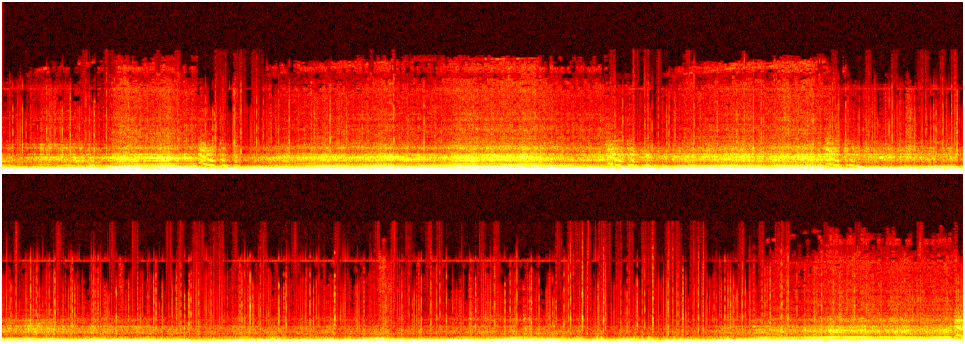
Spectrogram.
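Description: Car engine heard from inside the cabin on a track lap, running hard: its pitch climbs for the first four seconds, drops away between about six and eight seconds in, then climbs again near the end.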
